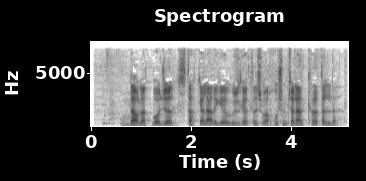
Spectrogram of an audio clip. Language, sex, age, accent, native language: Uzbek, male, 25-34, Navoiy, Uzbek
